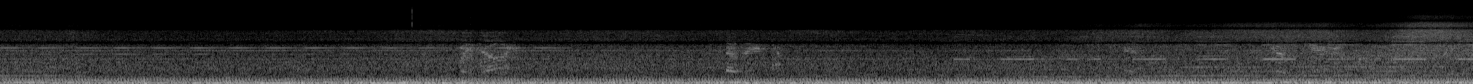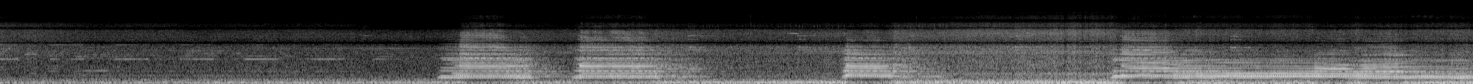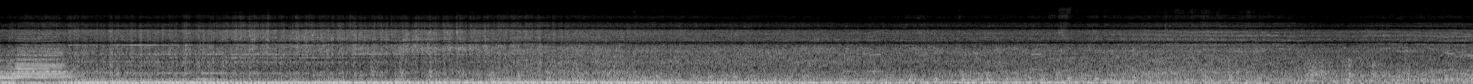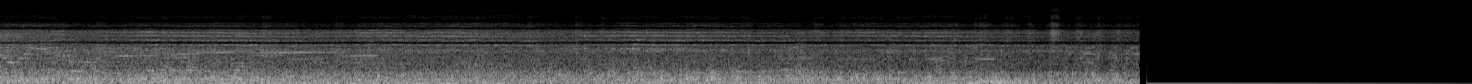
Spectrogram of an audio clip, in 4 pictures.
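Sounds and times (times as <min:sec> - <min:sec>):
train rumbling past: 0:00.0 - 0:55.6
locomotive air horn: 0:19.1 - 0:22.0, 0:23.2 - 0:24.3, 0:25.8 - 0:30.4.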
